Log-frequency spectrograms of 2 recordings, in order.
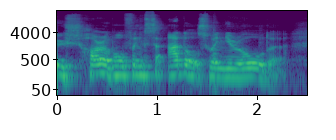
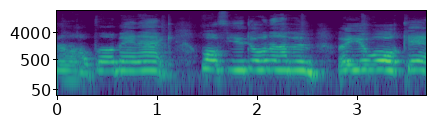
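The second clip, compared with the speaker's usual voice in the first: high-pitched mock motherly alarm; flustered mum; 9 semitones higher than usual. Mum checking on her kid after the mishap, high worried voice. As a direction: imitate a mum fretting over her child. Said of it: "Mum's going".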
